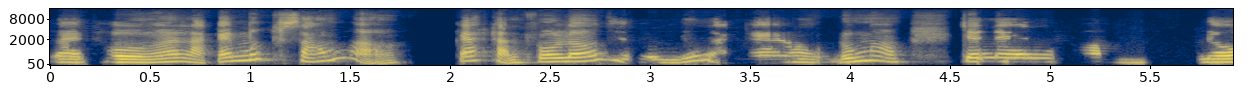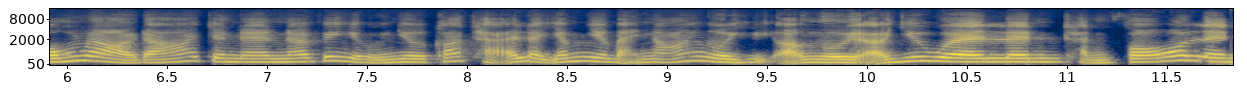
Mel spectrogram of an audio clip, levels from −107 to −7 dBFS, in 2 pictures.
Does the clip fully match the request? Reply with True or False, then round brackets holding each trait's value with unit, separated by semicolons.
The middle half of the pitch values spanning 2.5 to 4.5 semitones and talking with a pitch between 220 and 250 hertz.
True (4.1 semitones; 225 Hz)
